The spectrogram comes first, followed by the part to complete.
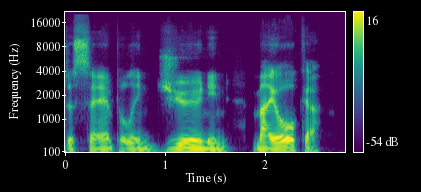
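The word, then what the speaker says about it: Mallorca: I can see that Nick Curios has been provisionally suspended after he submitted a sample in June in Mayora. Spelled Malora, but it's pronounced Mayora.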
